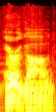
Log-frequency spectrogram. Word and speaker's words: Aragog: Chapter 15 that we're going to discuss today, called Aragog. Did I say that right? – Yes.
